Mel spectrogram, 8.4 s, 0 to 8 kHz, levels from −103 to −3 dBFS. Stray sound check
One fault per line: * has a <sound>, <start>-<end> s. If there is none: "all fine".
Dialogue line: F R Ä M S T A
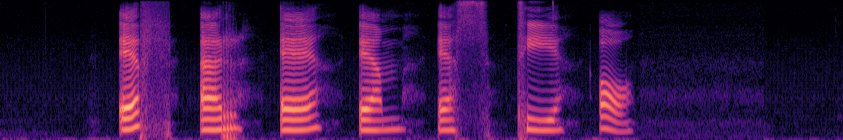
all fine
